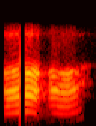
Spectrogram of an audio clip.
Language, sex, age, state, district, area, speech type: Assamese, male, 45-60, Assam, Darrang, rural, conversation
